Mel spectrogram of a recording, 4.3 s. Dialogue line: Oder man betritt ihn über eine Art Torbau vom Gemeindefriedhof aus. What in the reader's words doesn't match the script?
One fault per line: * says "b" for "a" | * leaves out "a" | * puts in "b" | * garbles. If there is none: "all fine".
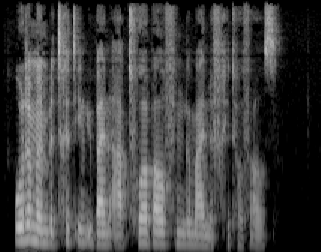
all fine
